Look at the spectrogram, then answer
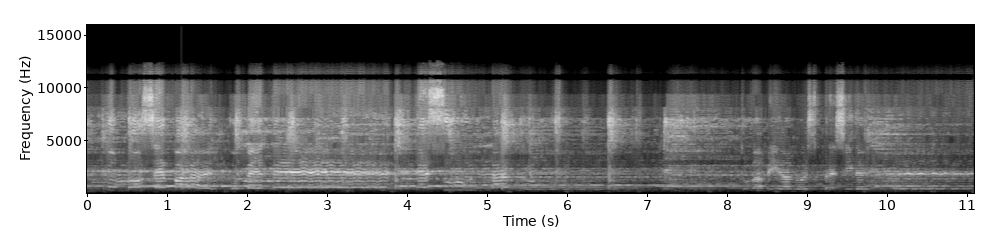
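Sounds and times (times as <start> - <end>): song with singing voice: 0.0 - 11.0.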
